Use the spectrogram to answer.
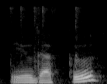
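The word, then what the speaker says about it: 留学: Ryugaku ini kanj Ryu gaku. Bacanya Rugaku.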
